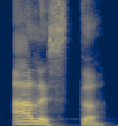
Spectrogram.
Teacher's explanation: because the s and the t are together, that t sound starts to sound more like a /d/. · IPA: /ˈælɪstə/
